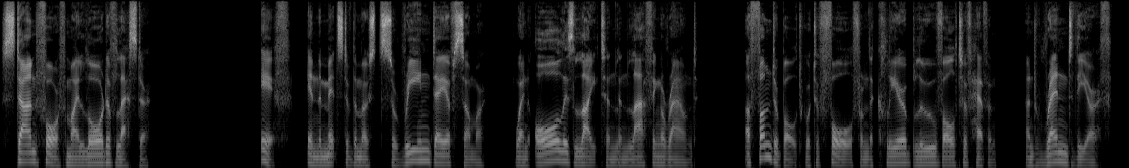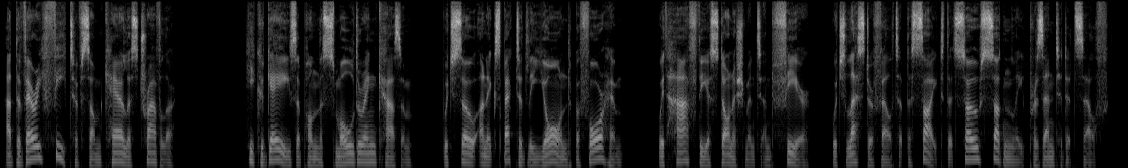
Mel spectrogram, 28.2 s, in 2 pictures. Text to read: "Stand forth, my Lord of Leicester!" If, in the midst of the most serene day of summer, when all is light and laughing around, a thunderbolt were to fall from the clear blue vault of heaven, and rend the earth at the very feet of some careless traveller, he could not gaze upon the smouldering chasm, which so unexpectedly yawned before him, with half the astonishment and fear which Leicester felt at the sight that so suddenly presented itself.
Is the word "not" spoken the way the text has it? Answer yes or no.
no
